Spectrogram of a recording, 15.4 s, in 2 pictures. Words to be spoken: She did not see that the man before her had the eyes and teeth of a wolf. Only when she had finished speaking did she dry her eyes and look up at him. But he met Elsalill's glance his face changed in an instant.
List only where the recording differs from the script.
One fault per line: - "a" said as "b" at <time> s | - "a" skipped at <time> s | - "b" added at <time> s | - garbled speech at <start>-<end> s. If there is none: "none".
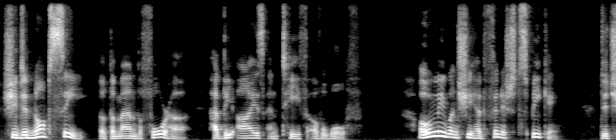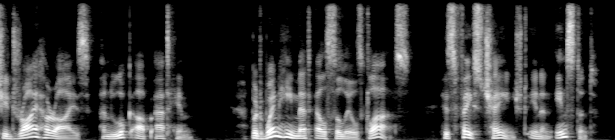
- "when" added at 11.0 s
